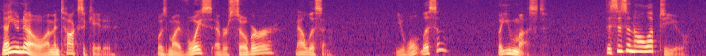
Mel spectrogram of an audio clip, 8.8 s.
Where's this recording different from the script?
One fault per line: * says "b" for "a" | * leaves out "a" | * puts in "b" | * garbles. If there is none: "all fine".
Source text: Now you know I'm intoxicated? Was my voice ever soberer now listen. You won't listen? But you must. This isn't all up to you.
all fine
